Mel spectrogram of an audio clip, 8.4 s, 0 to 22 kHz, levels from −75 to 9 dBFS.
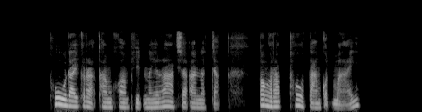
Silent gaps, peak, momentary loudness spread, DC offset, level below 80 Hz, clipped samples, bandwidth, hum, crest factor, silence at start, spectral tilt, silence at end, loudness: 5.10-5.16 s; -6 dBFS; 13 LU; under 0.1%; -60 dBFS; under 0.1%; 8 kHz; none; 18 dB; 1.1 s; -6 dB/octave; 1.25 s; -23 LUFS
